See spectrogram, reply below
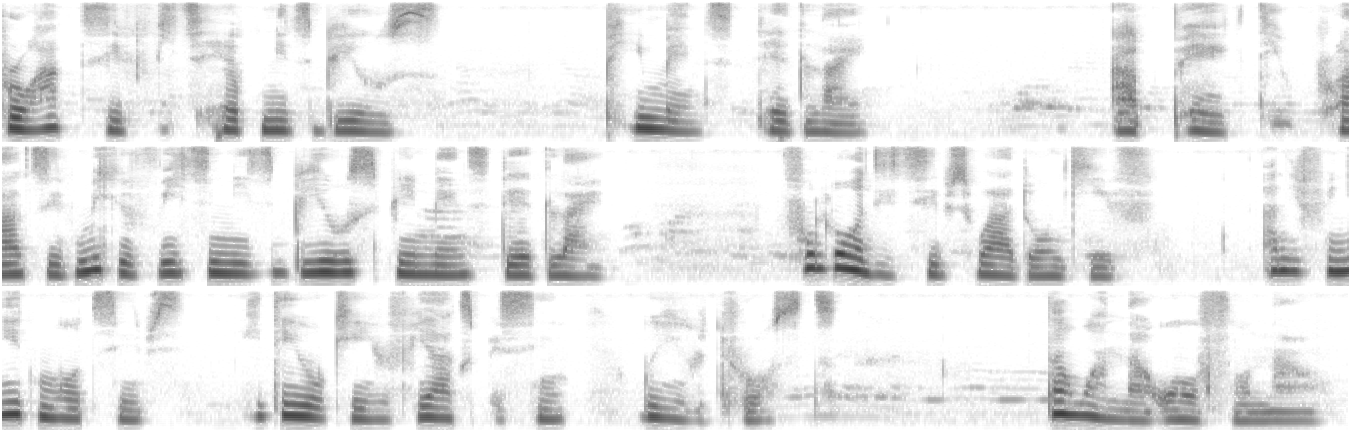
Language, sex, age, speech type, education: Nigerian Pidgin, female, 46-60, spontaneous, tertiary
